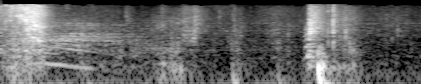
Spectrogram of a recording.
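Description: Bunches of water celery rustling and scraping as they are handled in a box, with a short, sharp knock about a second and a half in.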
